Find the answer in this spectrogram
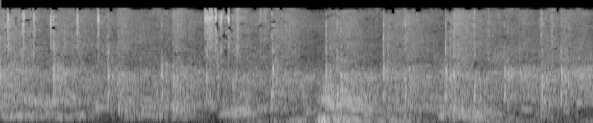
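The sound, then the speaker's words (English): Scattered hand clapping from a group of people rises and falls in uneven bursts, mixed with busy crowd noise and overlapping voices throughout. “And they're clapping.”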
